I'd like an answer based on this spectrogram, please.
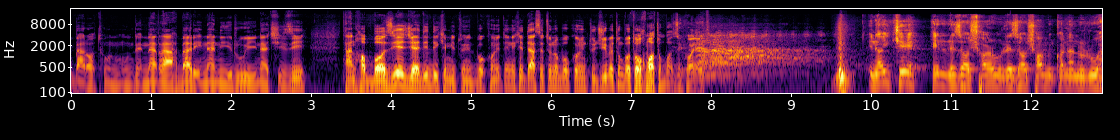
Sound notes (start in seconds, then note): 10.0 laughter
